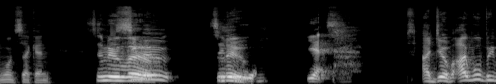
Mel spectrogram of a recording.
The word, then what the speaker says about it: Simu Liu: Simu Liu. Yes. I will be mispronouncing a ton of names today.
